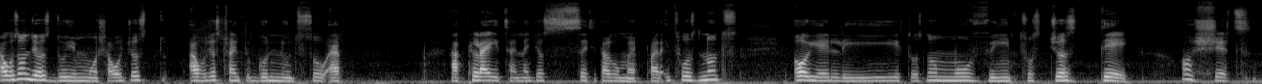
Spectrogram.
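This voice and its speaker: In a very clean recording with a silent background, a woman with a non-native accent speaks at a moderate pace, her fairly low pitch and dark, mellow tone paired with fairly even intonation. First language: not English. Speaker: makeup vlogger. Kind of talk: tutorial.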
